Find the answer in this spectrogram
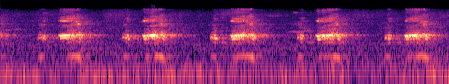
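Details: Helmeted guineafowl crying 'tô fraco': five grating, two-syllable calls spaced evenly over a few seconds, clear against a quiet background.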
